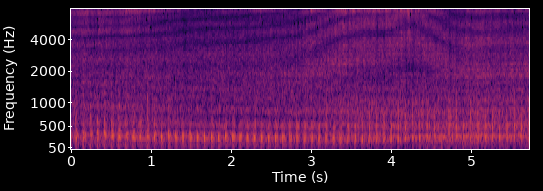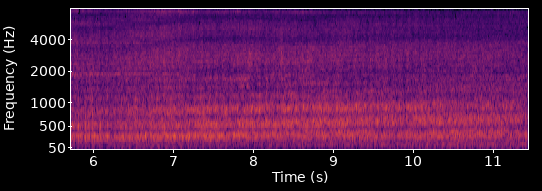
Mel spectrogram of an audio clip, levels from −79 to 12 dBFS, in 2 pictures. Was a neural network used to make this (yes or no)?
no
